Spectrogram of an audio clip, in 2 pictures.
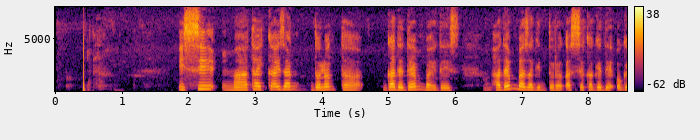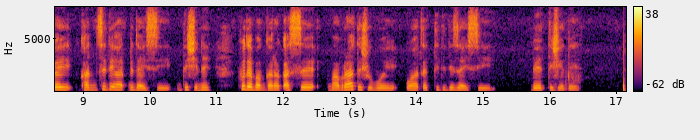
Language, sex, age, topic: Gamo, male, 18-24, government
